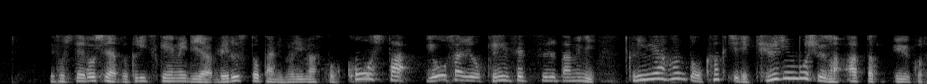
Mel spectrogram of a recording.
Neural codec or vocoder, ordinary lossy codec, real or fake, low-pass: codec, 44.1 kHz, 2.6 kbps, DAC; AAC, 16 kbps; fake; 7.2 kHz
